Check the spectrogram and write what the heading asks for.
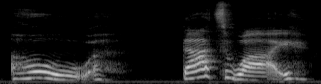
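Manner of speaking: ordinary talk, nothing marked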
